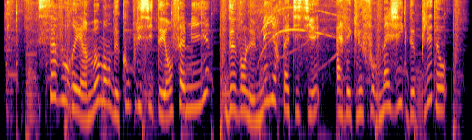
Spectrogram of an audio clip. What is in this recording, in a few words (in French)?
billboard enjouee jeunesse; playdoh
